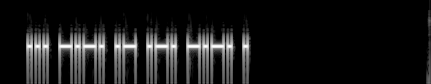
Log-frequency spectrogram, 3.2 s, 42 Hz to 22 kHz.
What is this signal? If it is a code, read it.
Morse code, heard as a keyed tone, about 40 wpm, 700 Hz. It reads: SCARCE
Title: LY Suffix - Top 100 Words with Base Words 40wpm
